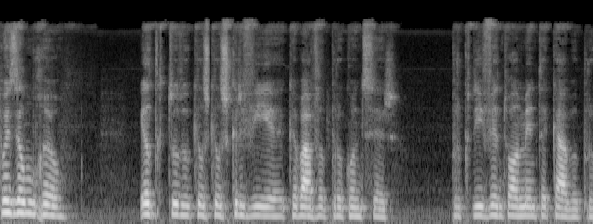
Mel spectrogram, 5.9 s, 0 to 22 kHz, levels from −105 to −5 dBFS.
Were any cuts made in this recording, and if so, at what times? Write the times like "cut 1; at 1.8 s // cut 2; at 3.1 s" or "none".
cut 1; at 1.5 s // cut 2; at 2.1 s // cut 3; at 4.7 s

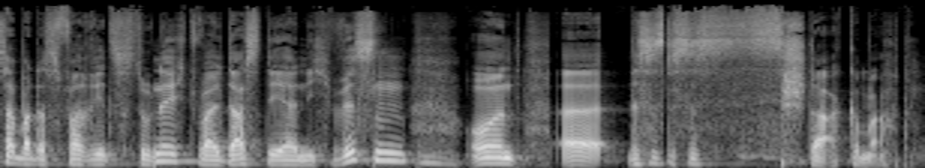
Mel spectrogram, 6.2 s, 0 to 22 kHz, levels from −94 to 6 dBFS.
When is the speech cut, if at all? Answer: cut 1; at 1.0 s // cut 2; at 1.7 s // cut 3; at 3.6 s // cut 4; at 4.4 s // cut 5; at 5.2 s

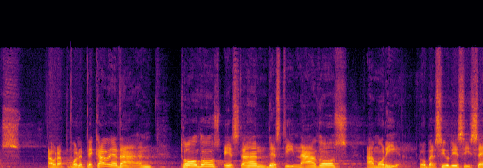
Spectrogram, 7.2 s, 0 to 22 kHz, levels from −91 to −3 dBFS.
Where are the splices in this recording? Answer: cut 1; at 1.0 s // cut 2; at 6.2 s

